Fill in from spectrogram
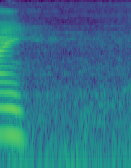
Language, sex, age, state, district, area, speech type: Hindi, female, 18-30, Uttar Pradesh, Azamgarh, rural, read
